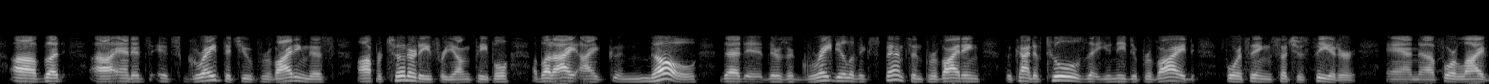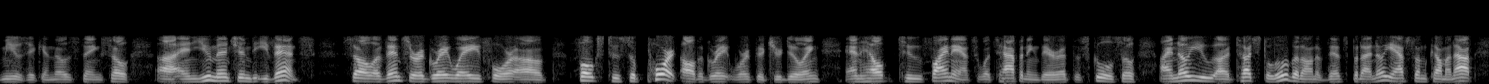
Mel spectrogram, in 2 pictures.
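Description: From start to finish, the speech carries Bluetooth CVSD headset codec damage. A one-bit delta coder's adaptive step falls behind loud high sounds, so s sounds turn scratchy over a granular hiss. A spectrogram shows energy confined to about 250 Hz to 3.5 kHz, with nothing above 3.8 kHz.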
